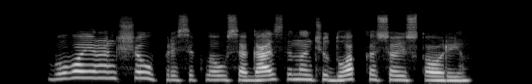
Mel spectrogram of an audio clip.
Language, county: Lithuanian, Kaunas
